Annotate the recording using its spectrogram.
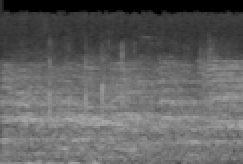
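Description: Pitch-side ambience of a football match with few spectators: a steady background hush with faint distant players' voices and a short knock about a second in.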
